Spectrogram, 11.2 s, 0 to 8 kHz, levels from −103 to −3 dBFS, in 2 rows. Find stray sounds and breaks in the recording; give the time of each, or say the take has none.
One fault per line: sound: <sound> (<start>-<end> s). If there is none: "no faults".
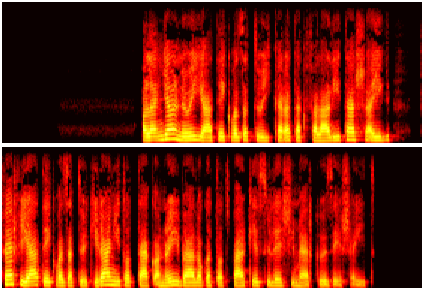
no faults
